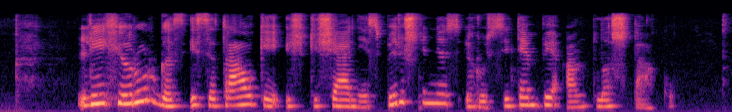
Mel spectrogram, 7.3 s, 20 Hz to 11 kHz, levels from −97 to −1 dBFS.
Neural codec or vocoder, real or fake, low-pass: none; real; 7.2 kHz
